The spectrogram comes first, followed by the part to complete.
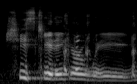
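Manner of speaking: laughing through the words. Real, not acted. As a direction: giggle it out.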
